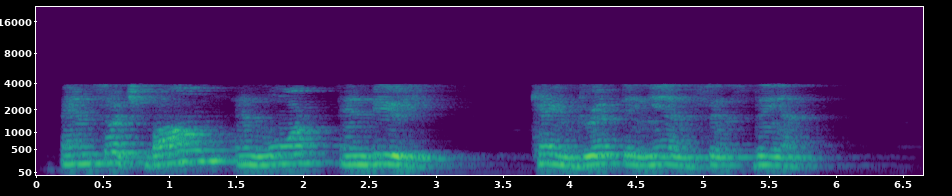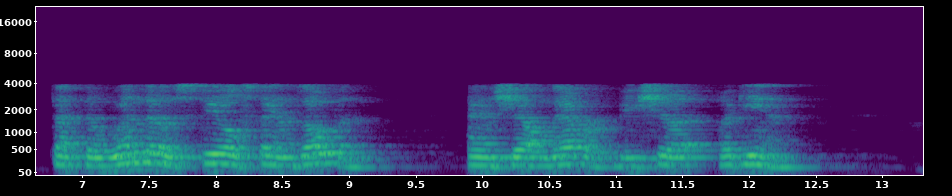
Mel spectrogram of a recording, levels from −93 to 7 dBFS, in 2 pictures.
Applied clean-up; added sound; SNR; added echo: none; none; none; reverberation time 0.7 s.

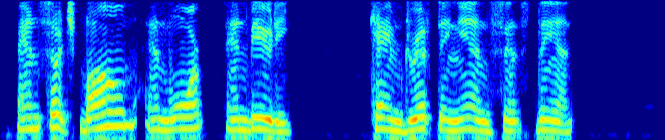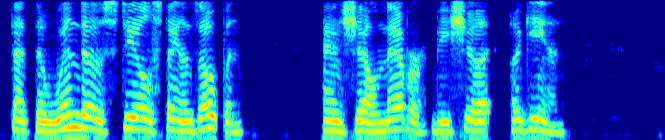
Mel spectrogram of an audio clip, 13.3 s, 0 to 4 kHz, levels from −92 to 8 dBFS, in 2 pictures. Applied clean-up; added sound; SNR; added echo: none; none; none; none.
